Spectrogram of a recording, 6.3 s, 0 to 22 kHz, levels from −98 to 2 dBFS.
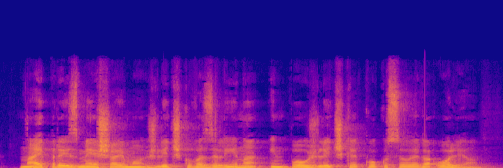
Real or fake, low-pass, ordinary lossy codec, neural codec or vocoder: fake; 14.4 kHz; AAC, 48 kbps; vocoder, 48 kHz, 128 mel bands, Vocos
